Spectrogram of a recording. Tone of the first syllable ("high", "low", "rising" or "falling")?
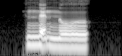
falling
